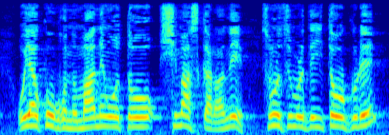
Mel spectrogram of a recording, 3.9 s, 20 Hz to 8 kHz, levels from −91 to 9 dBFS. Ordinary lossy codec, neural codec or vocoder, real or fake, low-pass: none; none; real; 7.2 kHz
